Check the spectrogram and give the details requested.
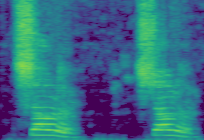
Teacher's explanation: The stress is in the first syllable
